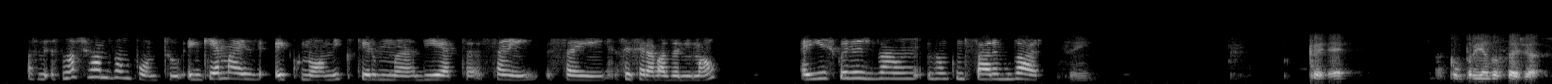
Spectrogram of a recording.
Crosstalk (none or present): none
